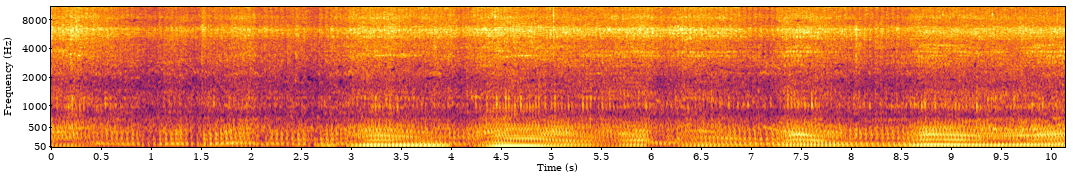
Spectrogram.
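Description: Yamaha trail motorcycle engine under way at low speed, revving up and falling back several times as the throttle is opened and closed over a rough, rocky dirt track.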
